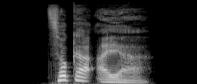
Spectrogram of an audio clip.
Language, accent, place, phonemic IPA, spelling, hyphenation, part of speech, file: German, Germany, Berlin, /ˈt͡sʊkɐˌaɪ̯ɐ/, Zuckereier, Zu‧cker‧ei‧er, noun, De-Zuckereier.ogg
- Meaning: nominative genitive accusative plural of Zuckerei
